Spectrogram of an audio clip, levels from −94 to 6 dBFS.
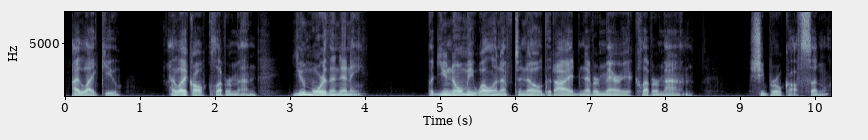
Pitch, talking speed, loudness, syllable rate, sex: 95 Hz, 170 wpm, -20 LUFS, 5.4 syllables/s, male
